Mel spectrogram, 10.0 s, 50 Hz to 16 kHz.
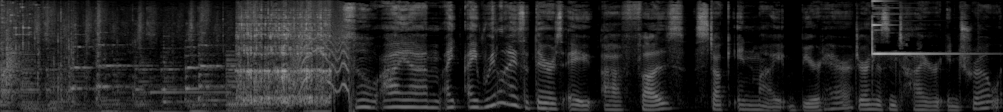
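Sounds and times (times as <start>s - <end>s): loud rough burp: 2.3s - 3.4s
sipping from a straw: 2.4s - 3.6s.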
